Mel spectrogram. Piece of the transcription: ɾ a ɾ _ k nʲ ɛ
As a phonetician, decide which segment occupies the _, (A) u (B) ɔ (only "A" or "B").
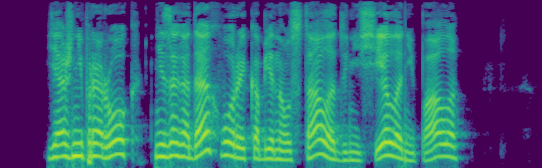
B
